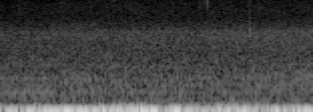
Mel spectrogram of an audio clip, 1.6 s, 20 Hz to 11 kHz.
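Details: 6.0 LSA supercharged V8 swapped into an OBS 1500 truck, during tuning while heat-cycling, coolant at 185 after earlier surging as it warmed: deep, steady rumble at idle with no knocks, misses or surging; idles smooth and healthy.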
